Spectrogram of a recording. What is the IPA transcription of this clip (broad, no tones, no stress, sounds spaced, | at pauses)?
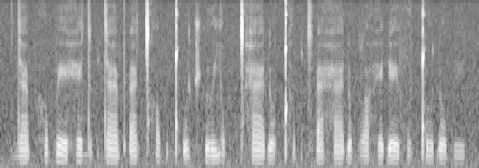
d æ p h o p e h e d ə p t æ pʼ æ ǀʰ ɔ p ǃʼ u t͡ʃʼ ɯ j o p ǀʰ æ ɗ o ǃʰ ə p t͡sʼ æ h æ ɗ o p lˠ ɯ h e ɗ e f u ǃ u ɗ o p i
